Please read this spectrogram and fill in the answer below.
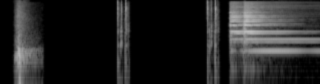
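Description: Subscribe-button animation sound effect: a short pop, two quick double clicks about a second apart, then a bell ding that rings on and fades.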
